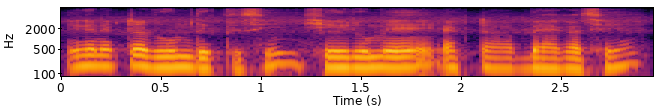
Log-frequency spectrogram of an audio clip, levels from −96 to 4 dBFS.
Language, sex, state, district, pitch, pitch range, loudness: Bengali, male, West Bengal, Cooch Behar, 150 Hz, 145-165 Hz, -16 LUFS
